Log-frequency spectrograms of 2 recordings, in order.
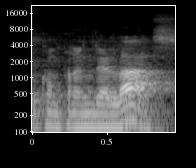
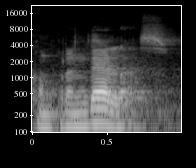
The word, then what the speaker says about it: comprenderlas: So looking at how grammar works in Spanish, technically speaking, we're supposed to put the emphasis on that final syllable, right? So comprenderlas, but we don't because of the nose rule. We know there's an S on the end, so now the emphasis comes on the penultimate syllable, comprenderlas.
